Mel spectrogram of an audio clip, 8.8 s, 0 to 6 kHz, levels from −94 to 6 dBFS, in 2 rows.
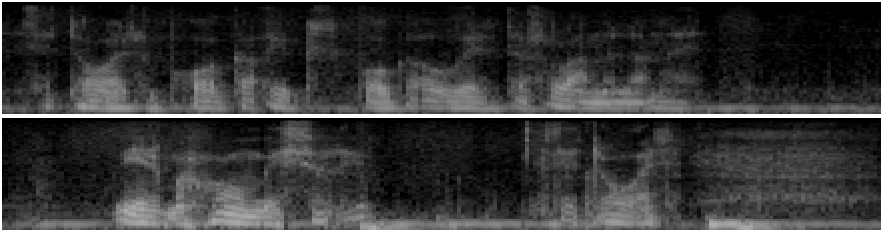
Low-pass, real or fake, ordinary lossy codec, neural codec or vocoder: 5.4 kHz; fake; none; vocoder, 44.1 kHz, 128 mel bands every 512 samples, BigVGAN v2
